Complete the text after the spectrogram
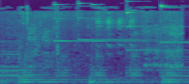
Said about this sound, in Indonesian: Yang ini ada kambing atau domba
